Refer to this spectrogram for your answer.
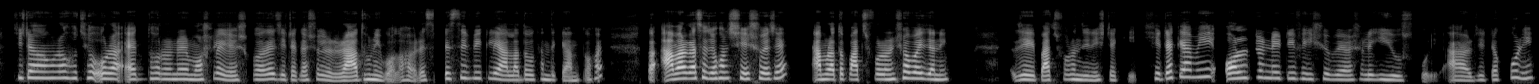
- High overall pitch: Yes, high, 240 Hz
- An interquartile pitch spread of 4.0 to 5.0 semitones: Yes, average, 4.3 semitones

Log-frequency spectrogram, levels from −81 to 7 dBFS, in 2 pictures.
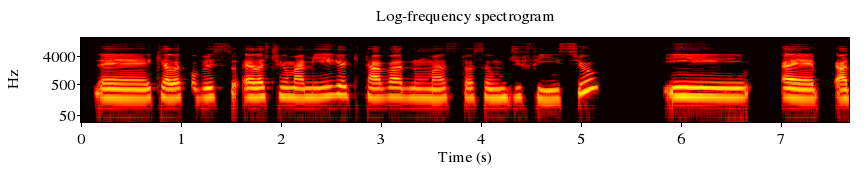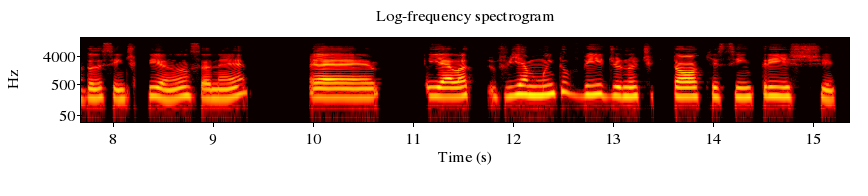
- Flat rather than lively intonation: Yes, narrow, 2.2 semitones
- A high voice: Yes, high, 195 Hz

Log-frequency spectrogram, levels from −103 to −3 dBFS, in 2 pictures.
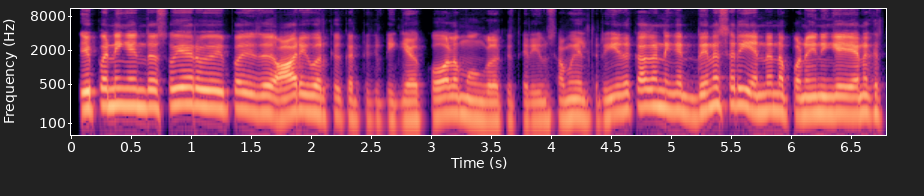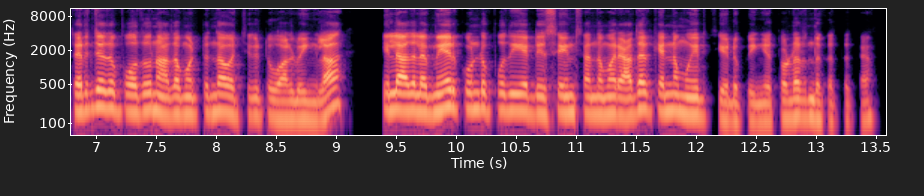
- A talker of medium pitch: Yes, medium, 150 Hz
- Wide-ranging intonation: No, average, 4.9 semitones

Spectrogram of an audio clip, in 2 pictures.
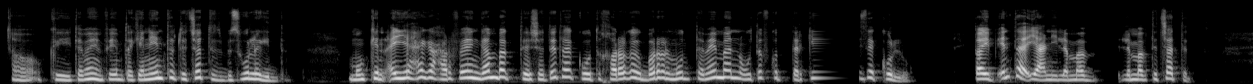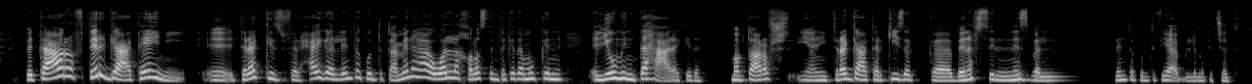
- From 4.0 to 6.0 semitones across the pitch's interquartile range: Yes, average, 5.1 semitones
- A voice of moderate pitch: No, high, 240 Hz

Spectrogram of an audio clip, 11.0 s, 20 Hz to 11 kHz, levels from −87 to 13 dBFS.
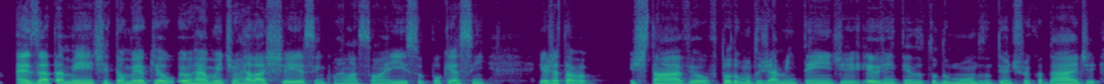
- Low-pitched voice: Yes, low, 110 Hz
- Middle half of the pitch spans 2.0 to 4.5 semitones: Yes, average, 3.2 semitones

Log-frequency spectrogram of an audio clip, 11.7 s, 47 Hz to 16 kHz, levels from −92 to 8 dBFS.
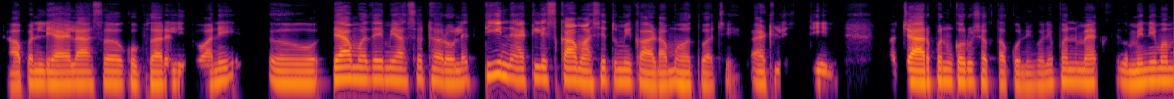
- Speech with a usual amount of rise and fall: Yes, average, 3.2 semitones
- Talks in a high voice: No, low, 130 Hz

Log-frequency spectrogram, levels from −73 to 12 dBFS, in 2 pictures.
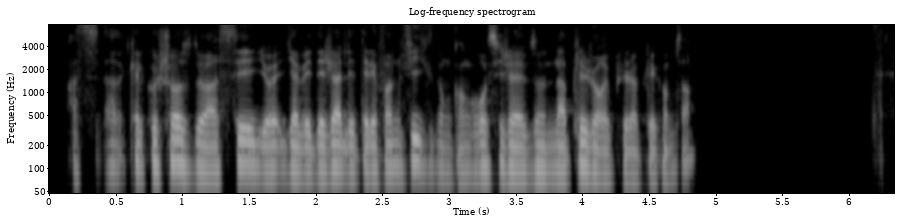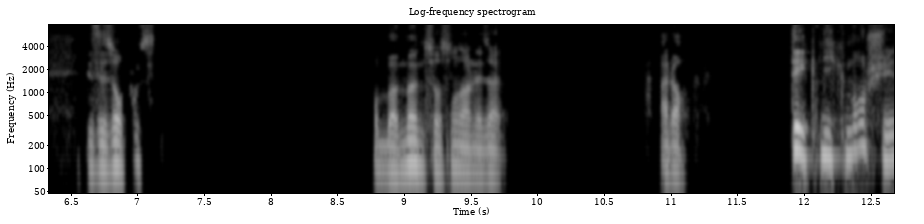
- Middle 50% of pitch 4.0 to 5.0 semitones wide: No, narrow, 2.4 semitones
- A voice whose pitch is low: Yes, low, 100 Hz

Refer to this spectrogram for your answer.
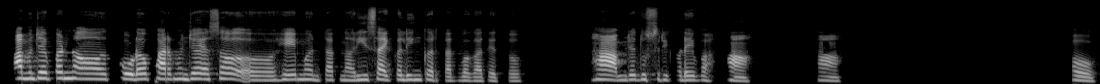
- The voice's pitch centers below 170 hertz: No, high, 220 Hz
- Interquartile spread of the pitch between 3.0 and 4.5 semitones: Yes, average, 4.2 semitones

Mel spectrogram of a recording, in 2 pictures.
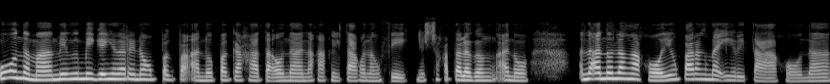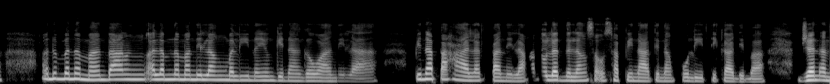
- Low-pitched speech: No, high, 190 Hz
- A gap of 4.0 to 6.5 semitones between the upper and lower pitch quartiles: Yes, wide, 5.4 semitones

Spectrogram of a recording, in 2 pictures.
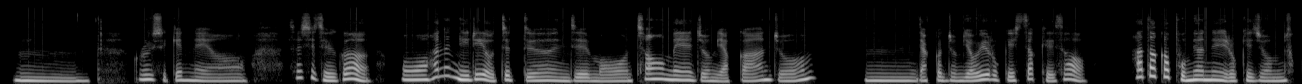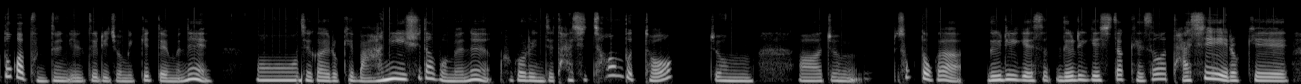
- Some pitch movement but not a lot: Yes, average, 4.5 semitones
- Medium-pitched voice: Yes, medium, 180 Hz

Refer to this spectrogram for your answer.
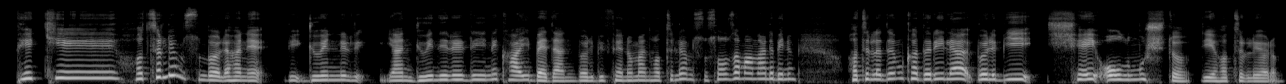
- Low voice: No, high, 210 Hz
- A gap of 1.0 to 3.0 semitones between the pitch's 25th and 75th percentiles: No, average, 4.9 semitones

